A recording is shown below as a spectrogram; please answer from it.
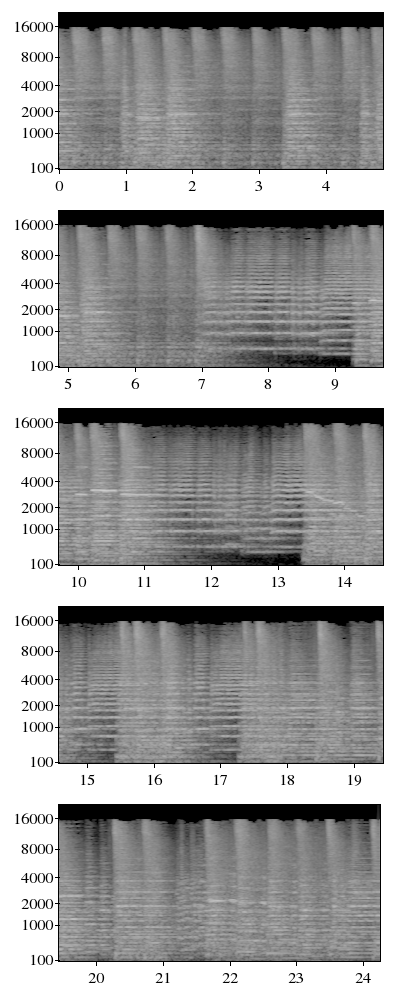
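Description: A military band with bugles playing brass-led concert music over a steady drum beat. Twice the bass and percussion drop out for about a second, leaving only the upper brass sounding.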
